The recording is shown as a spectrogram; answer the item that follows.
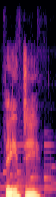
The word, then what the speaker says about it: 飞机: In Korean, it's easy to say because there's no F sound in Korean. But we can just go with the English pronunciation and say 飞机 with the F sound instead of a P sound.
